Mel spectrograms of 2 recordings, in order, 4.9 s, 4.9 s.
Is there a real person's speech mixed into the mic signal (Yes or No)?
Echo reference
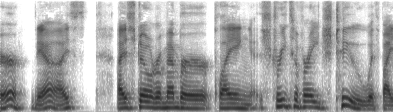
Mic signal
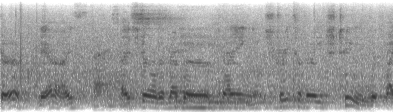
Yes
